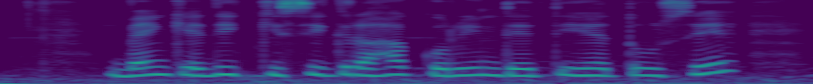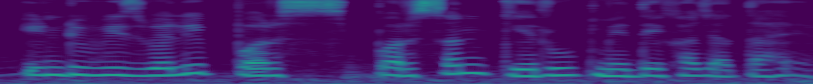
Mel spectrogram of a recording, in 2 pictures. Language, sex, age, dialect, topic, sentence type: Hindi, female, 18-24, Marwari Dhudhari, banking, statement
